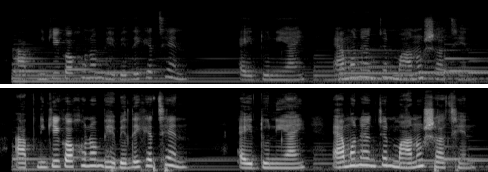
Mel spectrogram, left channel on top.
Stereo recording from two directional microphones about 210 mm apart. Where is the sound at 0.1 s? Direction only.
40° right (ahead or behind).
